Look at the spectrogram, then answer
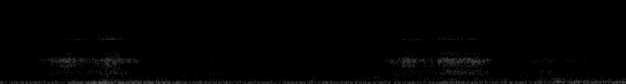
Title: up close mouth snoring pt 5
